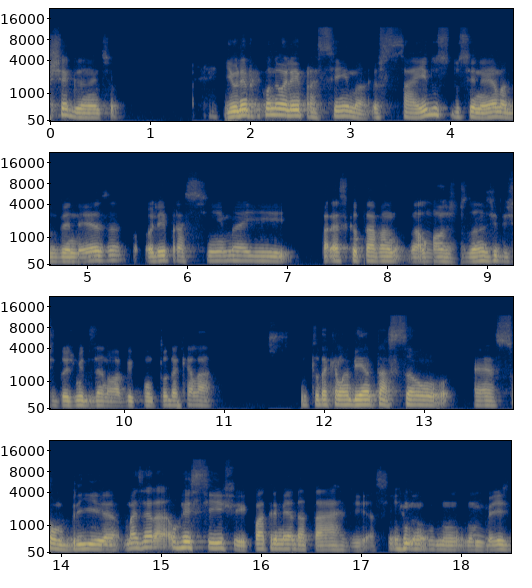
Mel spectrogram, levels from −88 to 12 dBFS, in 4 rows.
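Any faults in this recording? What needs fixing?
Nothing to fix: no faults were found in this audio, so no corrective work is needed.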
